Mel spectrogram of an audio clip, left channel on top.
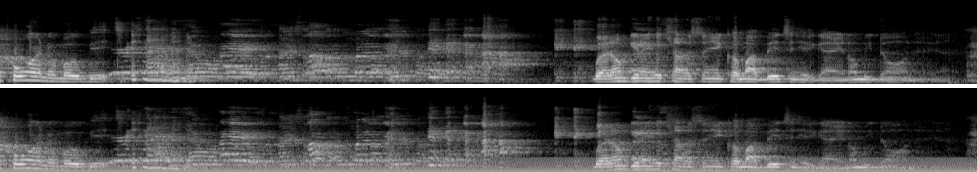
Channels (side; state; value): right; noise; hum, 7 dB below the sound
